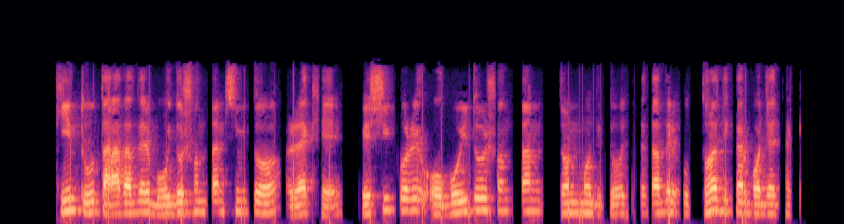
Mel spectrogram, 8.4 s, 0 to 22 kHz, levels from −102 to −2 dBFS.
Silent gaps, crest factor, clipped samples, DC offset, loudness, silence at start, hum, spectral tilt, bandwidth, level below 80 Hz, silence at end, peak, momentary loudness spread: 3.52-3.58 s, 5.13-5.21 s, 5.44-5.59 s; 18 dB; under 0.1%; under 0.1%; -19 LUFS; 0.55 s; none; -5.5 dB/octave; 8 kHz; -50 dBFS; 0.55 s; -2 dBFS; 7 LU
